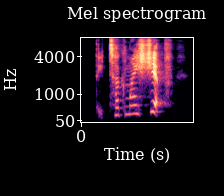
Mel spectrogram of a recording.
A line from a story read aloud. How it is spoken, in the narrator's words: muttered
